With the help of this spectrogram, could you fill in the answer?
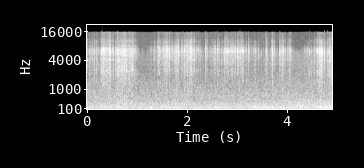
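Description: Fingertips and nails scratch and rub across the dense dark synthetic bristle tips of a solid, hand-sized plastic-backed scrub brush held in both hands. The result is a bright, crisp, patter-like scratching and rustling that swells and fades in quick bursts, with almost no low end.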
